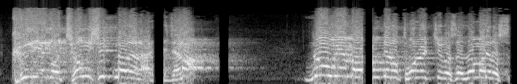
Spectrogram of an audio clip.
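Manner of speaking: high, loud accusing shout; angry confrontation. Retold or imitated. The elder shouts at Pak Hon-yong over the counterfeit money, angry. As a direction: pin him down with the charge.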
